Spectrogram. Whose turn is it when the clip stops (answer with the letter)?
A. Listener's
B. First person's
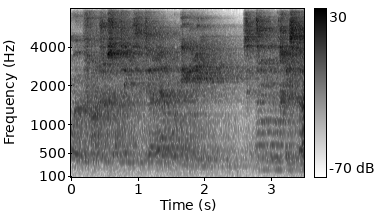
A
